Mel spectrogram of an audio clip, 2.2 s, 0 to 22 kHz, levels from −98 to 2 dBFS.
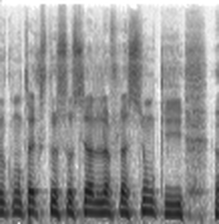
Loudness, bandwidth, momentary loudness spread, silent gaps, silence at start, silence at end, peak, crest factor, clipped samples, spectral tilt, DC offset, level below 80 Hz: -17 LUFS; 17.5 kHz; 4 LU; none; 0 s; 0 s; -4 dBFS; 14 dB; under 0.1%; -5 dB/octave; under 0.1%; -46 dBFS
